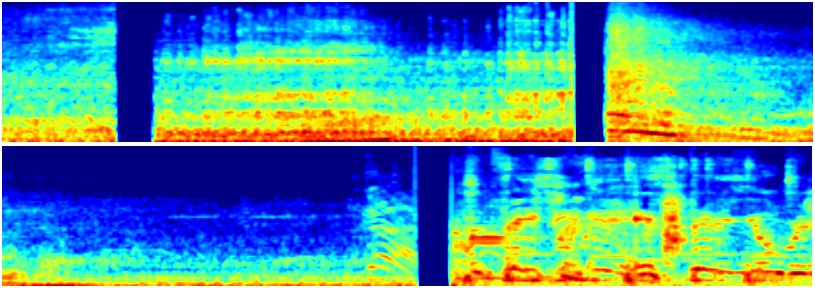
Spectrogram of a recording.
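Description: Car revving at a car meet in Jacksonville, Florida, loud engine roar and rumble with abrupt cuts, people talking nearby and outdoor crowd noise.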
